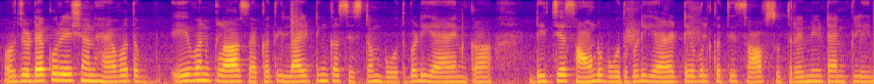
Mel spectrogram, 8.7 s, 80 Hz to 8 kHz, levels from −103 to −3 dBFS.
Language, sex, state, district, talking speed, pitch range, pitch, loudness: Hindi, female, Haryana, Rohtak, 200 wpm, 175-195 Hz, 185 Hz, -19 LUFS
